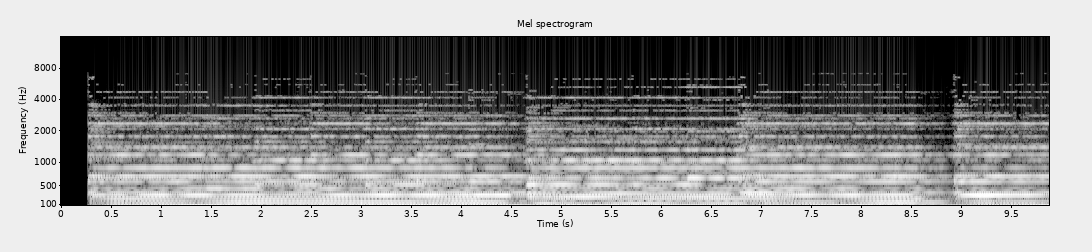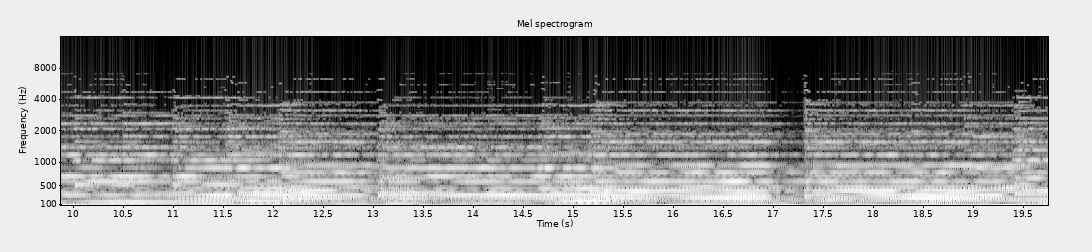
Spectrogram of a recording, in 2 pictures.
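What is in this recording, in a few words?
Organ Piano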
